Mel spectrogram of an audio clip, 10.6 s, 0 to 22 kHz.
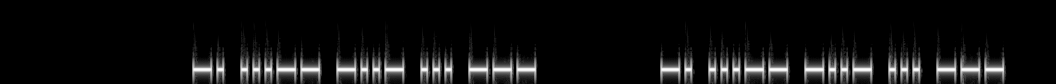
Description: Morse code, heard as a keyed tone, about 20 wpm, 700 Hz. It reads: N3XSO N3XSO
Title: USA Call Signs - 5 Characters - Repeated 3x - 20wpm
